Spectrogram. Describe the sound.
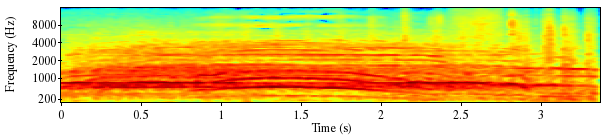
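A huge crowd of about 200,000 people at a candlelight rally at Gwanghwamun roars and cheers in a sustained, loud wall of voices, with many overlapping shouts and whoops rising and falling together.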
